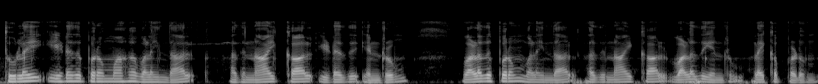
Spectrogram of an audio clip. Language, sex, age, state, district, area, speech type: Tamil, male, 30-45, Tamil Nadu, Pudukkottai, rural, read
